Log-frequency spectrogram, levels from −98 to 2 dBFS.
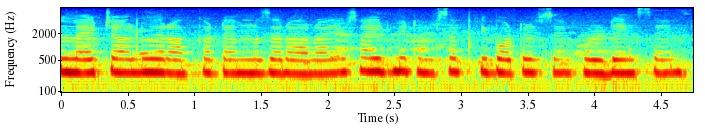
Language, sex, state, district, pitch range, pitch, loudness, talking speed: Hindi, female, Himachal Pradesh, Shimla, 255-270 Hz, 265 Hz, -13 LUFS, 240 wpm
